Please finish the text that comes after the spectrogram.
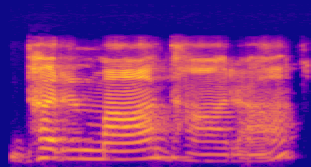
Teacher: Dha is Mahaprana, the first as well as the third letter.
